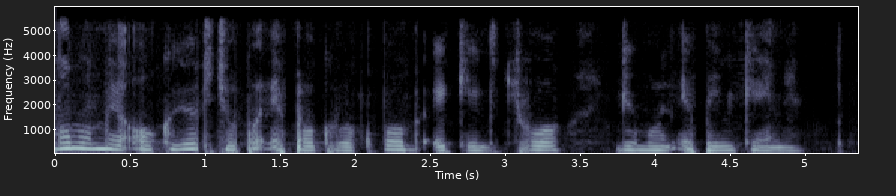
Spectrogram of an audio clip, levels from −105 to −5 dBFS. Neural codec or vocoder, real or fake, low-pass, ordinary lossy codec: codec, 16 kHz in and 24 kHz out, 1.1 kbps, FireRedTTS-2 codec; fake; 5.4 kHz; AAC, 48 kbps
